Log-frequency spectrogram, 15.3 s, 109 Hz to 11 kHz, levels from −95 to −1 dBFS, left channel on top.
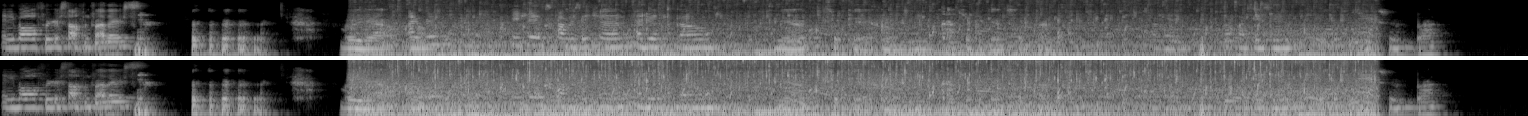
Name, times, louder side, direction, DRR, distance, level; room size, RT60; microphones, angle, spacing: voice 1, 0.0-1.4 3.6-4.5 5.1-7.1 11.5-11.8 12.2-12.9, left 1 dB, 55° left, 4 dB, 1.5 m, -40 dB
voice 2, 1.9-2.6 2.9-3.1 3.4-4.4 7.7-10.6 13.5-14.3, equal, 15° right, 5 dB, 1.0 m, -40 dB
sound 1, 3.5-13.8, right 7 dB, 80° right, 0.4 m, -34 dB
12.5 x 5.2 x 2.2 m, 0.38 s
head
